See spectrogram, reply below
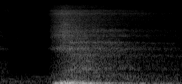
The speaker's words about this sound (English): Oh, that was nice. A nice big breath.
